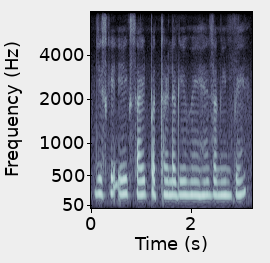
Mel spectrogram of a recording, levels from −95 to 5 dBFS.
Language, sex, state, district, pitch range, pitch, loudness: Hindi, female, Uttar Pradesh, Lucknow, 205-220 Hz, 210 Hz, -18 LUFS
